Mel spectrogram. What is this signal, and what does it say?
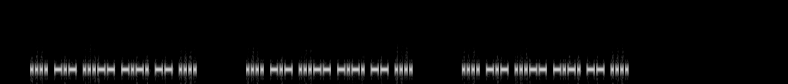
Morse code, heard as a keyed tone, about 52 wpm, 700 Hz. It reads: HK3CMH HK3CMH HK3CMH
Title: DXCC-100 Call Signs - 6 Characters - Repeated 3x - 50wpm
